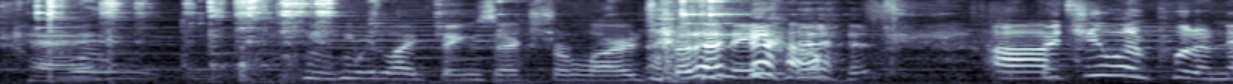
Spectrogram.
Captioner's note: both laughing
